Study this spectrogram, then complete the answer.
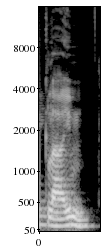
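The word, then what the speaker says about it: climb: बी नहीं पढ़ेंगे, क्लाइम।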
